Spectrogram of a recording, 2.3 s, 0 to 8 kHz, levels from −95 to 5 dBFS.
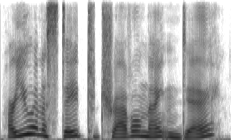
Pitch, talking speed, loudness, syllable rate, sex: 250 Hz, 260 wpm, -15 LUFS, 6.3 syllables/s, female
